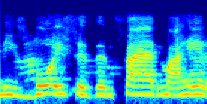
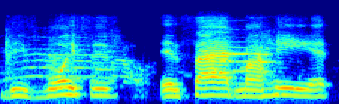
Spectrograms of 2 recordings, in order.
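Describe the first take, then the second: First: It is said louder with a rising pitch. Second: It is said at a normal, level volume. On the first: The audience finally hears and pays attention. The speaker calls it right. "I get a little louder. It's like I make my, my tone go up" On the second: The audience did not catch the line. The speaker calls it wrong. "y'all not hearing me"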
